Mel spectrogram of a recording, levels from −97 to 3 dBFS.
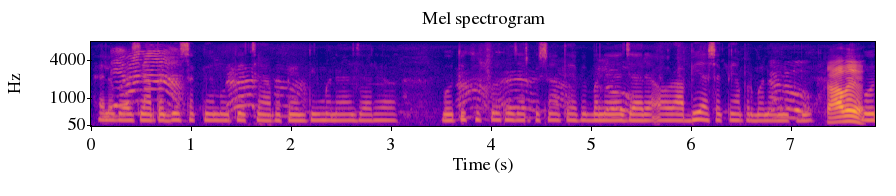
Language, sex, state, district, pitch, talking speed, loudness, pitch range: Hindi, female, Chhattisgarh, Balrampur, 220 Hz, 300 wpm, -32 LUFS, 215-225 Hz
